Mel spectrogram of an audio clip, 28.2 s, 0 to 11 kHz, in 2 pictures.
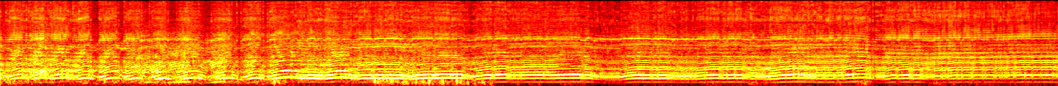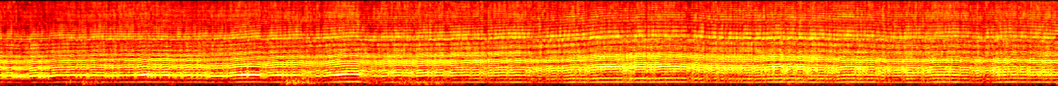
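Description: The 50cc DA-50 two-stroke gasoline engine of a radio-controlled Extra 300L aerobatic plane runs in flight, its pitch rising and falling as the plane manoeuvres. Through the first half the pitch wobbles up and down about once a second.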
